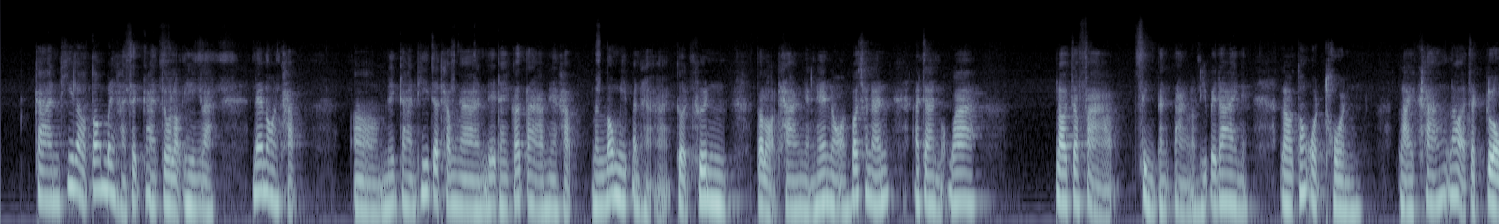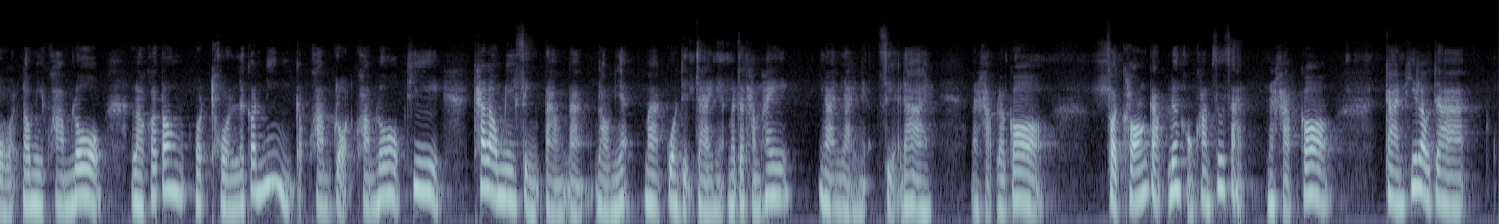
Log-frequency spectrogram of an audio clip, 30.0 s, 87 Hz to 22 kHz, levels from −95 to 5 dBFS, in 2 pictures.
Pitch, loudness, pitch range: 150 Hz, -27 LUFS, 135-170 Hz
